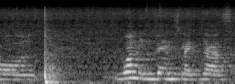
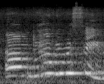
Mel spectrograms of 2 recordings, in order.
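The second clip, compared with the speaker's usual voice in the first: much higher, gushing shop assistant; sweet shop assistant; 12 semitones higher than usual. Retold or imitated. Cashier reassuring a returning customer, much higher and gushing. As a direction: coo it like a too-sweet cashier.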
